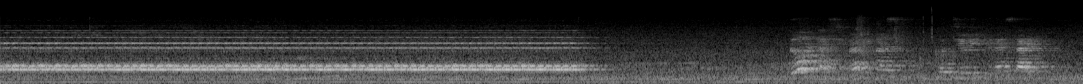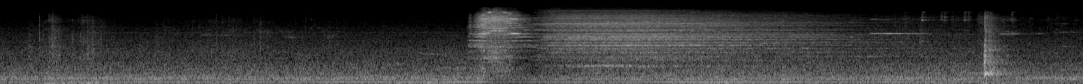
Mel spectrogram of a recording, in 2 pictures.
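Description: A train idles with a low steady hum.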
